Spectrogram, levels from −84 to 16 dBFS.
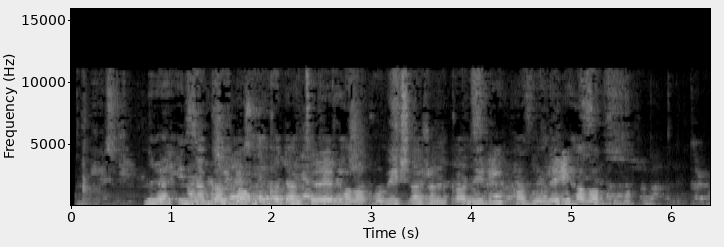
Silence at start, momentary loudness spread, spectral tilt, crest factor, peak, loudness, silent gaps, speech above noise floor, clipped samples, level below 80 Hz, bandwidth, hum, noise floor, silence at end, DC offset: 0.05 s; 18 LU; -4.5 dB/octave; 18 dB; -2 dBFS; -19 LUFS; none; 20 dB; under 0.1%; -50 dBFS; 11.5 kHz; none; -39 dBFS; 0 s; under 0.1%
